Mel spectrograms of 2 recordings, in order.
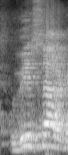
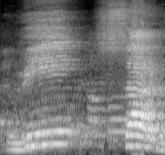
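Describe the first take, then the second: First: Said in the usual way. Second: विसर्ग slowly split as "vi... sarg"; drawn-out syllables. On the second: Shown as a demonstration. Teacher introducing a new Sanskrit term, slow and syllabic. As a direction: stretch विसर्ग into two long, separate syllables.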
